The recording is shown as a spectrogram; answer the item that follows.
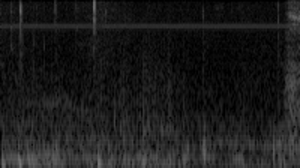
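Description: Near silence with a few faint, light ticks from a stylus writing on a tablet screen.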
